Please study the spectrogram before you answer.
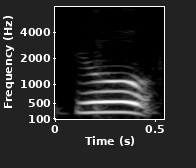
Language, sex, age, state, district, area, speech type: Nepali, female, 30-45, West Bengal, Kalimpong, rural, spontaneous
